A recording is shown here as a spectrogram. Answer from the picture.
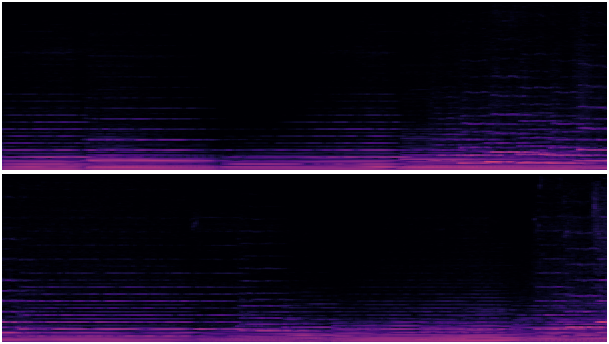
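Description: An orchestral woodwind section on its own (flutes, oboes, English horn, clarinets and bassoons) playing sustained chords that change every one to two seconds. About four seconds in, the upper winds and piccolo add a quicker figure above the held chords.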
